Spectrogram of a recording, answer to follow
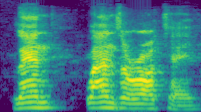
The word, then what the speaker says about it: Lanzarote: Lanzarote. Thank you. That's how you pronounce it.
